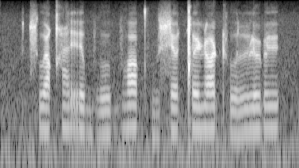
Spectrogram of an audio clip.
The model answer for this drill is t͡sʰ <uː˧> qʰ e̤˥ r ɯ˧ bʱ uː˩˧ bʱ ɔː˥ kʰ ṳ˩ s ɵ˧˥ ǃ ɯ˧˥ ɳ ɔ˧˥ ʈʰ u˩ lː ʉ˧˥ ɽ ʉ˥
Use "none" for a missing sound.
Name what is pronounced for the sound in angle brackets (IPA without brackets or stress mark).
uː˧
